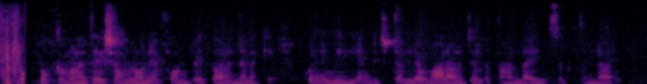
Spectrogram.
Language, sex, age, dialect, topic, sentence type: Telugu, female, 18-24, Southern, banking, statement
